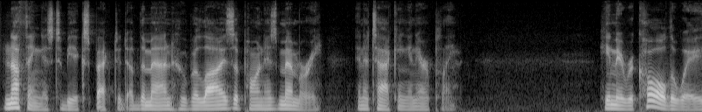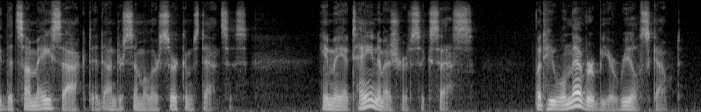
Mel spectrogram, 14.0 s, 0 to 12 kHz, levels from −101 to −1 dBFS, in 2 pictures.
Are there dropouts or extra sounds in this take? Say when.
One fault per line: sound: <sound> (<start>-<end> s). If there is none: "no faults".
no faults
